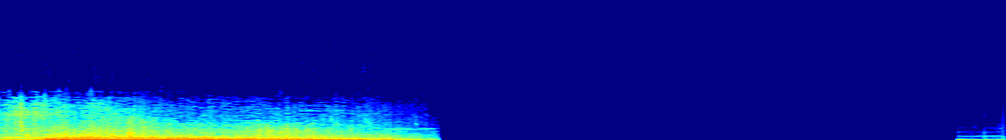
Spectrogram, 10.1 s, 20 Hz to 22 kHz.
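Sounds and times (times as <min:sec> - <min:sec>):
explosion low rumble: 0:00.0 - 0:04.5.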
